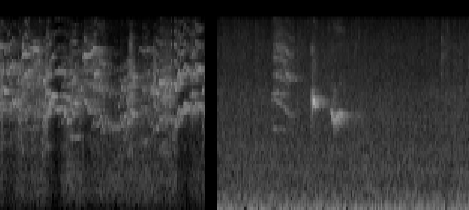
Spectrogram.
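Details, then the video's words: Rainbow lorikeets in a garden and neighbourhood on the Central Coast, New South Wales, Australia: dense, harsh, screechy chattering for nearly three seconds, then after a brief break a few scattered high chirps over a low background rumble. "Rainbow Lorikeets In our Garden"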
